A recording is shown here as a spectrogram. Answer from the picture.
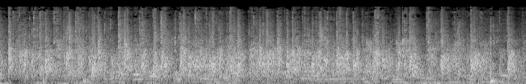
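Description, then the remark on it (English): A sustained round of applause from many hands after a unanimous vote at a meeting, dense and steady at a fairly loud level for the full five seconds, with the sharp clatter of individual claps blending into a continuous roar. “I have a tiny bit worried about that round of applause”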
